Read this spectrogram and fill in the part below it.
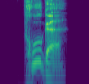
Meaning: dative singular of Krug
- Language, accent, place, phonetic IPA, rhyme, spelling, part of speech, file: German, Germany, Berlin, [ˈkʁuːɡə], -uːɡə, Kruge, noun, De-Kruge.ogg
